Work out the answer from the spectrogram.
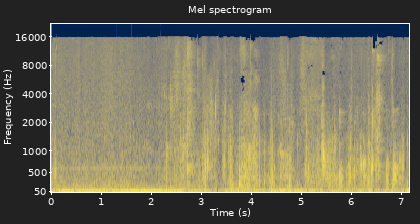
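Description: Close-up chewing of a full mouthful of food with the lips closed, as a run of irregular wet mouth noises.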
